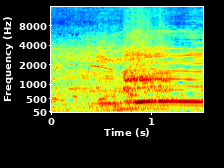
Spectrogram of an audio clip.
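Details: Sahiwal bull calves at the Aftabganj cattle market, 16 August 2025. A short, even-pitched moo begins halfway through, against a background of market voices.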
